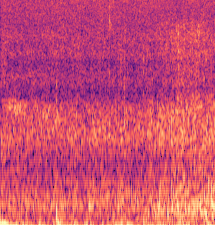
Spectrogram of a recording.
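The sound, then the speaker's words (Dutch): Waves of an exceptionally strong high tide wash in a steady, continuous roar of surf, with a constant low rumble and hiss and no distinct individual breakers or voices. “Het is een, eh, een buitengewoon sterke vloed, niet?”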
